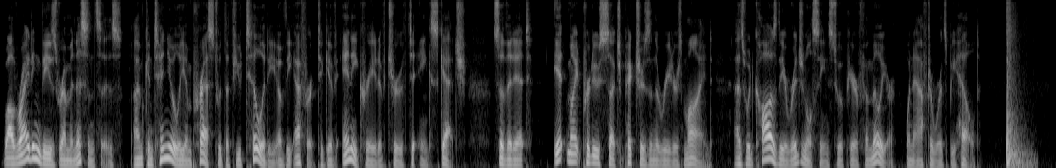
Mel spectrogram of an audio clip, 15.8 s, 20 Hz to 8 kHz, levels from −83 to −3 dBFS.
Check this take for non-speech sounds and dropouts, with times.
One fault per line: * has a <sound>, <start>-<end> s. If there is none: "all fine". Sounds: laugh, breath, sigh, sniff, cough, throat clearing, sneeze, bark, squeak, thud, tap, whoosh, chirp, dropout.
* has a thud, 15.1-15.6 s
